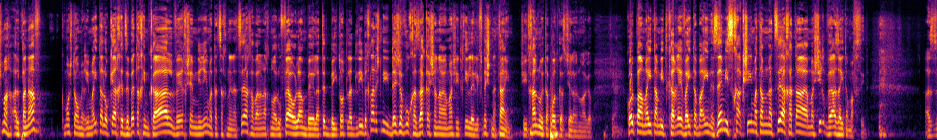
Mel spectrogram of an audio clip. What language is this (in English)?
Hebrew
